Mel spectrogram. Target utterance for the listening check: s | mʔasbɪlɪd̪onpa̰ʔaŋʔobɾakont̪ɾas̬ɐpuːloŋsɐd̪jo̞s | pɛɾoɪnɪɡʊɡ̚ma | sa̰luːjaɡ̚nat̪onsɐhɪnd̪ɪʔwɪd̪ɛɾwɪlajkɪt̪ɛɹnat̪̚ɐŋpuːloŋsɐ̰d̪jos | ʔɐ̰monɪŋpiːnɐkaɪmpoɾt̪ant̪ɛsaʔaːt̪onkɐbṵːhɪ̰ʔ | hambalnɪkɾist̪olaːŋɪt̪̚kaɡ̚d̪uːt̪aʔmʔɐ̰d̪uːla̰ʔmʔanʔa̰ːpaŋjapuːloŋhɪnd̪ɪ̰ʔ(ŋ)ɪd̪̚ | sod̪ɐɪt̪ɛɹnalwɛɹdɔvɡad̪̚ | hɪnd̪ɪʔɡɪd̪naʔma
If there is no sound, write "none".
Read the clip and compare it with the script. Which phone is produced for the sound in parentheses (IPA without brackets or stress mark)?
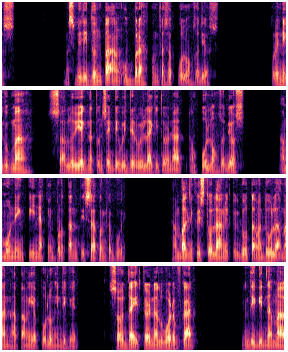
ɡ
